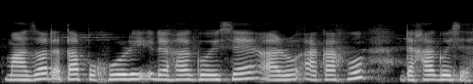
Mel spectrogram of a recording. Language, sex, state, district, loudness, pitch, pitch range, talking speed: Assamese, female, Assam, Sonitpur, -15 LUFS, 225 Hz, 215-245 Hz, 115 wpm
